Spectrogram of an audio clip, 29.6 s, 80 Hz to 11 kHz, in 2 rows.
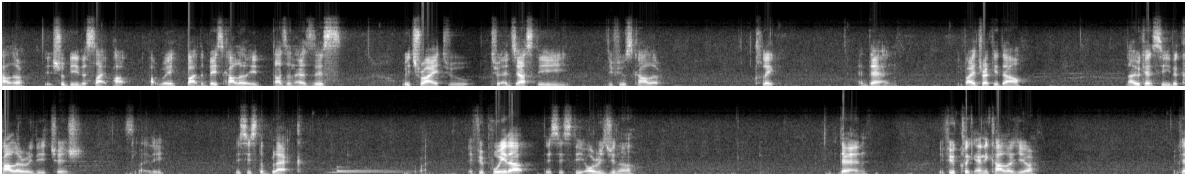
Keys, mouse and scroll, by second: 1.3 click, 4.7-7.0 drag, 7.7 click, 9.7 click, 11.8-17.6 drag, 18.0 c, 18.4 c, 18.6 click, 20.7-22.2 drag, 26.7 click, 27.5 click, 29.1 c, 29.3 click.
